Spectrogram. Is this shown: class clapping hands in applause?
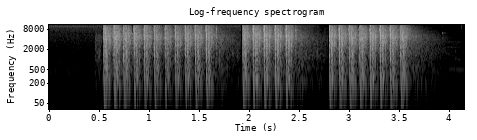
no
